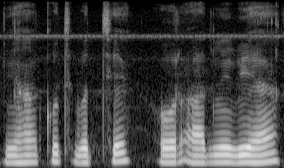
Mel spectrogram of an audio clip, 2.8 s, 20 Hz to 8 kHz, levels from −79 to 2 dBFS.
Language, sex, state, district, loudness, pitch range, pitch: Hindi, male, Uttar Pradesh, Saharanpur, -16 LUFS, 125-140 Hz, 130 Hz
